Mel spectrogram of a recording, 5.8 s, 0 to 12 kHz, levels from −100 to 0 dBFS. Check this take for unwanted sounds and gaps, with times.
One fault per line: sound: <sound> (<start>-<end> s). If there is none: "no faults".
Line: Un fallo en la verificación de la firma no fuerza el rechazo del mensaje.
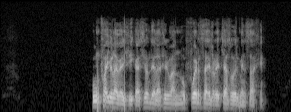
no faults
